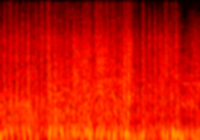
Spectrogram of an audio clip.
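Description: Loud, continuous automatic gunfire in a Search and Destroy shooter match, rounds fired through a wall in a rapid, dense burst that fills the whole moment with no talking.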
